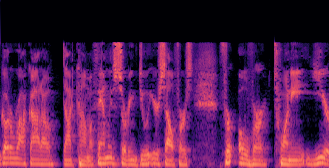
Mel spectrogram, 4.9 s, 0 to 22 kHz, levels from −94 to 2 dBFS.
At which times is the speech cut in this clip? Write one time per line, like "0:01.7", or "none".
0:01.7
